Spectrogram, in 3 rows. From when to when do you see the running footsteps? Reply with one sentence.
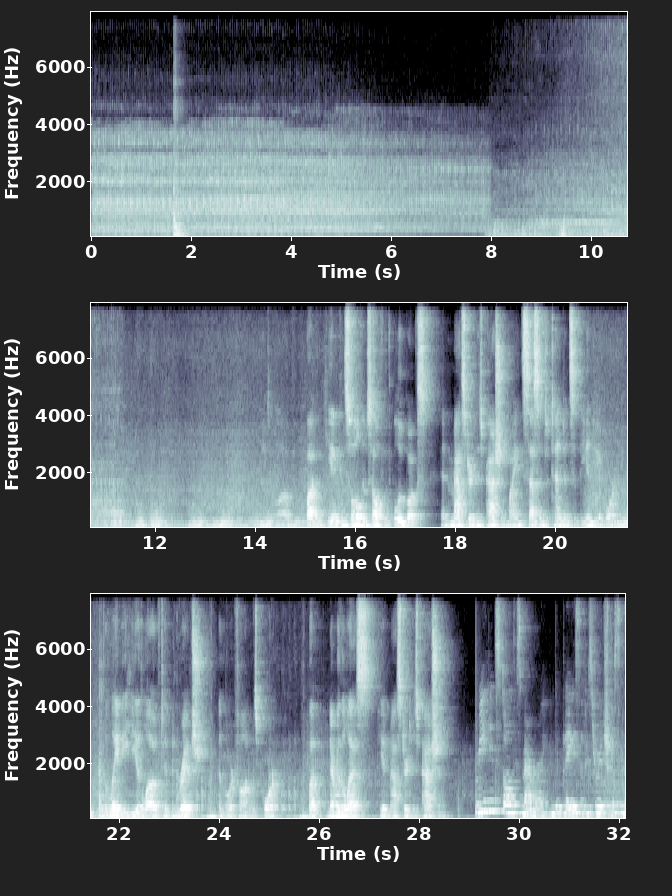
The running footsteps can't be heard in this clip.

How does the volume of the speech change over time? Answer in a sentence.
The volume of the speech stays about the same.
